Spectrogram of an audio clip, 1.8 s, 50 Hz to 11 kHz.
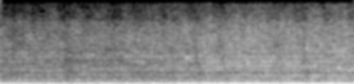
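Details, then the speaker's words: Jaguar Series 3 V12 with fuel tank problems, running from a temporary tank with a still-whining, possibly dirty fuel filter: loud lumpy idle with uneven pulses, stumbling rather than smooth; rough running, cause undetermined. "got us started uh she's running pretty rough"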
